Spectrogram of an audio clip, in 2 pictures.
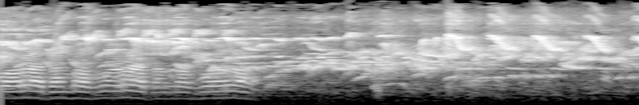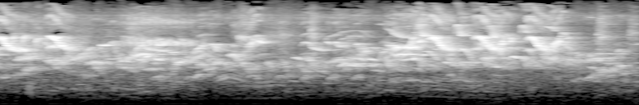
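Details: Four-year-old white-rumped shama from Lampung opening with a low, fast rattling series, then bursting into loud, busy phrases of sharp whistles and harsh chatter, overlapping with other singing birds.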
